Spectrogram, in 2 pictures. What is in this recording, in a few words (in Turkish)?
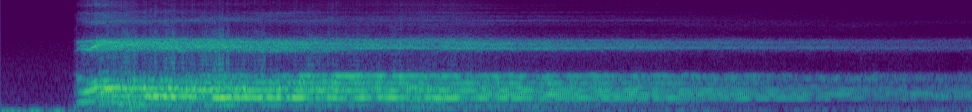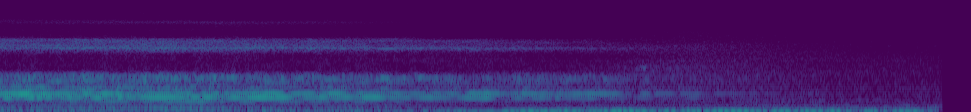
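yüksek sesle bağıran bir erk, meme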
